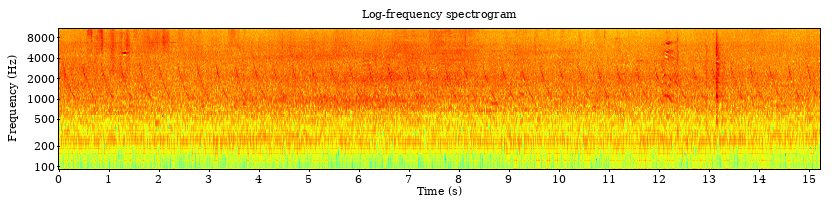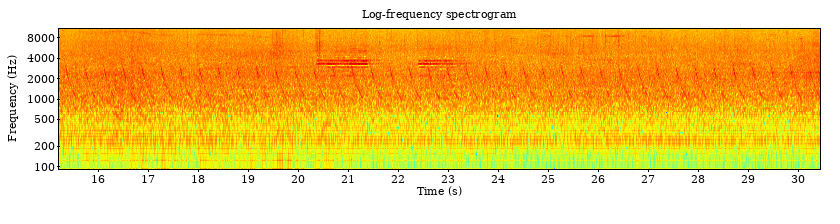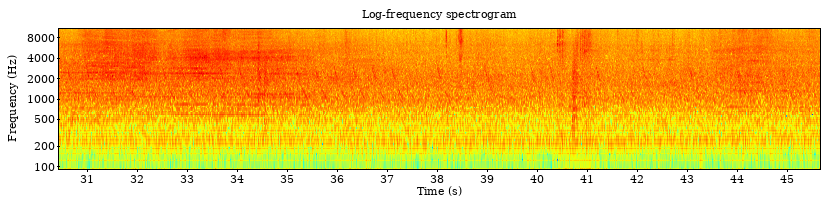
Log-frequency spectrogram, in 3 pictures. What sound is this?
20100129.cibeles.crossing
ambiance at a pedestrian crossing in Cibeles, Madrid. You can hear the acoustic signal for pedestrians, car horns, some voices... Olympus LS10 internal mics
traffic, city-noise, field-recording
